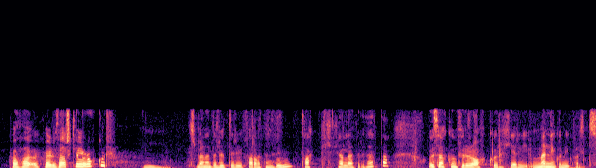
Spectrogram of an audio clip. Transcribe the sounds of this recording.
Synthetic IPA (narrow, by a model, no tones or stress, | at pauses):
kʰv̥aːθakʰvaːɾ̥θascɛːlaɾɔhkʏɾ̥ | spɛnːant̪ɪlʏːt̪ɪɾifaɾvaht̪nɪnɪt̪ʰahkçaɾlɛɣafɪɾɪɾ̥θɛht̪aɔɣiθɔhkʏmfɪɾɪɾɔhkʏɾ̥çɛːɾimɛnːiŋkʏniːkʰvœl̥t̪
